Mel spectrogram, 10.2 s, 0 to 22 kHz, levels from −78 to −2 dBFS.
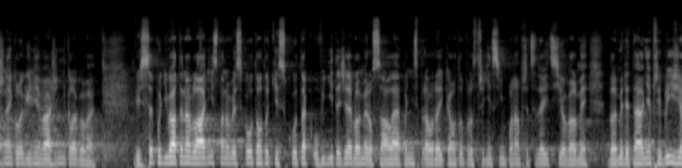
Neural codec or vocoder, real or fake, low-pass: none; real; 14.4 kHz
